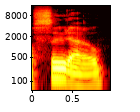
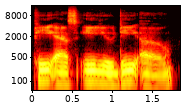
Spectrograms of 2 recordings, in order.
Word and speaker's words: pseudo: reasons first of all pseudo is a tricky word to spell that p is silent PS e u d o pseudo and then we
